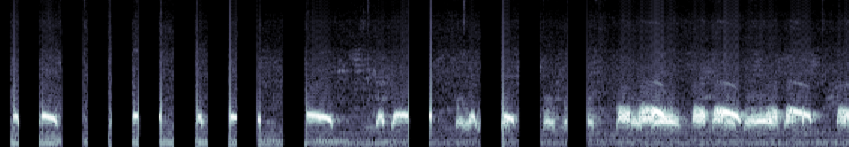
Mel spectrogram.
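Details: Soft hooting coos of a spotted dove, scattered brief notes at first, then fuller runs of paired and drawn-out falling croons, about one a second, with abrupt gaps throughout.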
